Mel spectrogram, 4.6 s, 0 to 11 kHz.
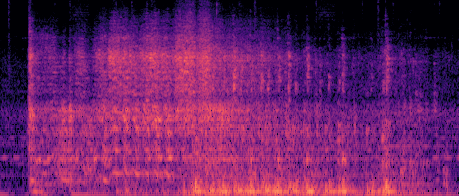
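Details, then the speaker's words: Oldsmobile Cutlass 307 V8, just back from the mechanic, cold start after pumping the gas a couple of times: short crank, then it catches at once into a fast, slightly lumpy cold idle. Starts fine; it still burns some oil at start. "so real quick I want to give y'all a cold start I don't know if this is gonna come before the end the end of the video or what but I forgot to do it so I want to do that real quick for y'all"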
